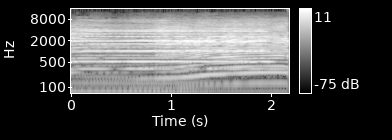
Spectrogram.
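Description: A single long, loud cow moo fills the whole stretch, a sustained low bellow with rich harmonics that bends slightly in pitch as it draws out, unbroken.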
